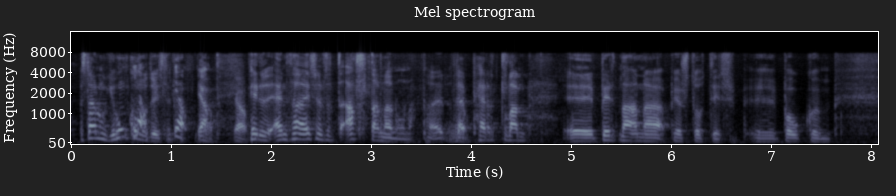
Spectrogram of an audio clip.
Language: Icelandic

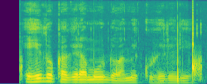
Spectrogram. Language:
Kikuyu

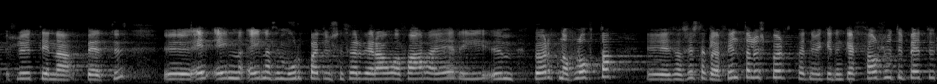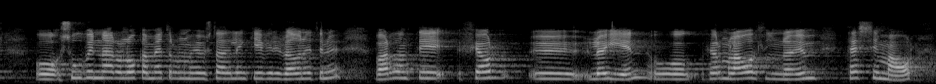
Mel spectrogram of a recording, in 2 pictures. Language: Icelandic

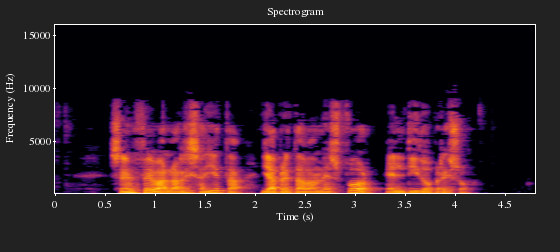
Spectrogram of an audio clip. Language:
Aragonese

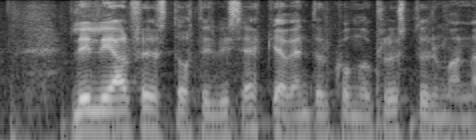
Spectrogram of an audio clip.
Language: Icelandic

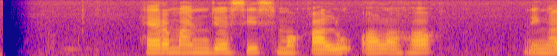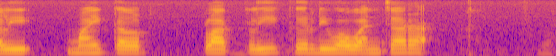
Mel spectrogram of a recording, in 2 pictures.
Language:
Sundanese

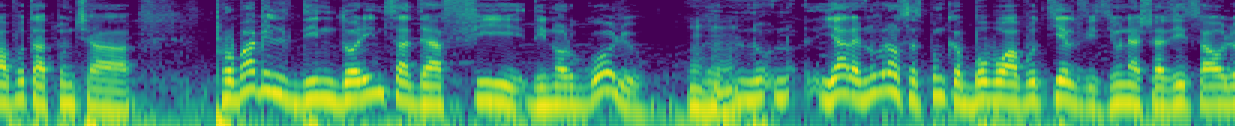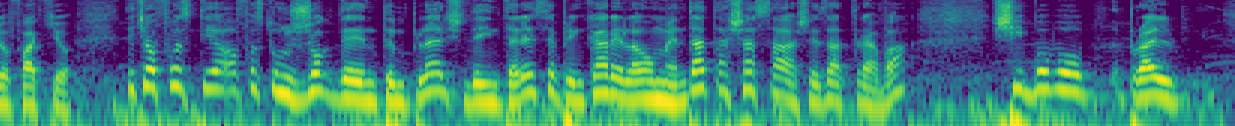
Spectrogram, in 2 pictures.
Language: Romanian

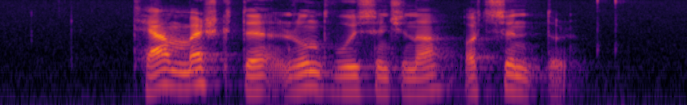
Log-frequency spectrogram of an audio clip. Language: Faroese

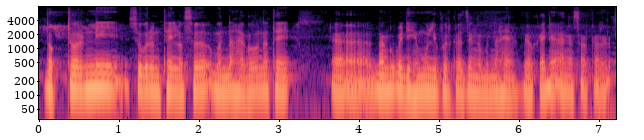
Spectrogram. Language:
Bodo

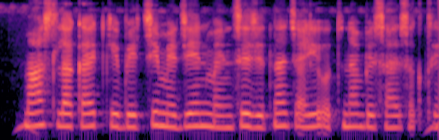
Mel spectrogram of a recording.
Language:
Chhattisgarhi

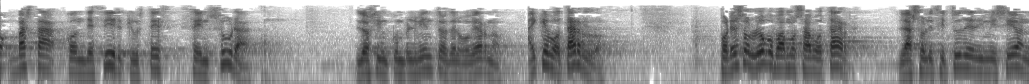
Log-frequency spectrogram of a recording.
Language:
Spanish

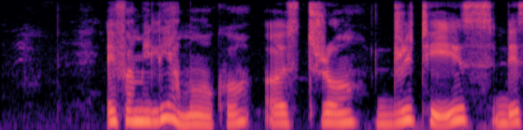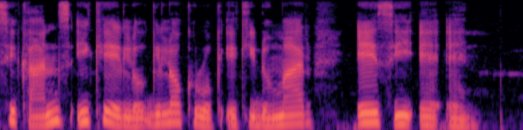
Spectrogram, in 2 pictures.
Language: Luo (Kenya and Tanzania)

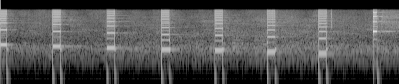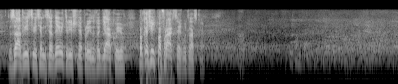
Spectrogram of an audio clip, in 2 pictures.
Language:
Ukrainian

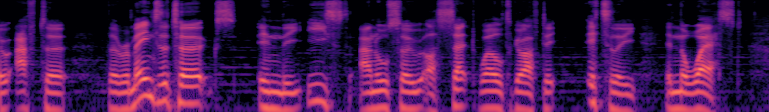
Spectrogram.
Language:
English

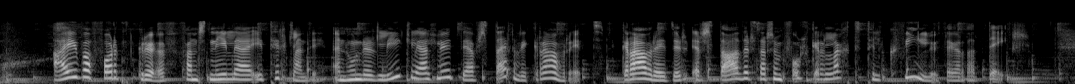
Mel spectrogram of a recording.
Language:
Icelandic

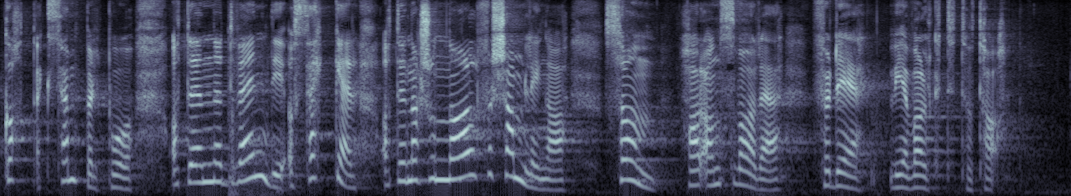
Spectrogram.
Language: Norwegian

